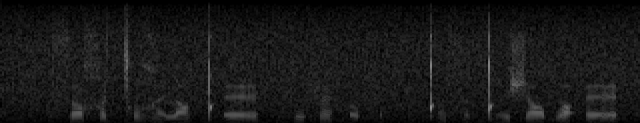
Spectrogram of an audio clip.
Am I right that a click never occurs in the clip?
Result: no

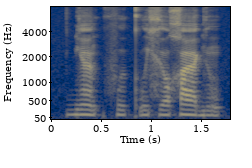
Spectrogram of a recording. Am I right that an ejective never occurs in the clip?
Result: no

